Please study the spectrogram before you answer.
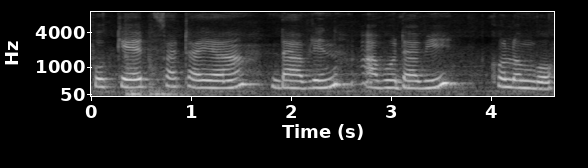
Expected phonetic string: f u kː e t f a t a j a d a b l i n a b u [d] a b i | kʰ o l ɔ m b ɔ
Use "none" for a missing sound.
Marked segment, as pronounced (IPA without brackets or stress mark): d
